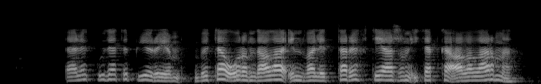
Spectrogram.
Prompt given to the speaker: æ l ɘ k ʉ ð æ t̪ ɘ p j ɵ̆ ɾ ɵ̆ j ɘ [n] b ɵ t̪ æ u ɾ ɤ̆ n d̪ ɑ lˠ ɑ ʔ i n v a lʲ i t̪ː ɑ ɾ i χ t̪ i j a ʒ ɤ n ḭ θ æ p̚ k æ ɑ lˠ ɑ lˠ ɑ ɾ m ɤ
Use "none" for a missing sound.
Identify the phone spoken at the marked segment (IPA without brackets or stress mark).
m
